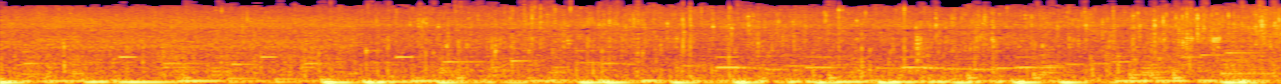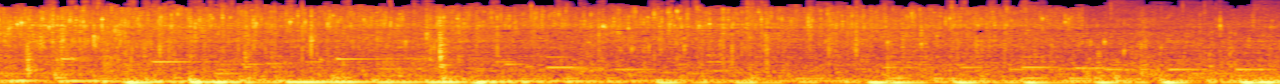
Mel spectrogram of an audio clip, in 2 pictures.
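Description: Batter-coated oyster mushrooms sizzling in hot oil in a frying pan, a steady hiss that is loudest through the middle.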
